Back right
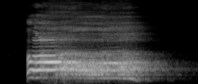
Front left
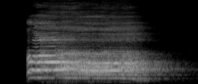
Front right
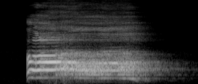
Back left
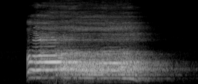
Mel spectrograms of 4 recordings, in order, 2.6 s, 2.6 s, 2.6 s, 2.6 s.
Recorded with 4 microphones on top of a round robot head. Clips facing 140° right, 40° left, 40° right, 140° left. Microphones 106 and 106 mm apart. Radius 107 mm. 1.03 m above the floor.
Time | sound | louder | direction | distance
0.3 | a scream | back right 9 dB, front right 2 dB | 90° right | 0.9 m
